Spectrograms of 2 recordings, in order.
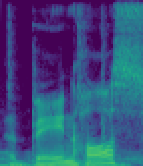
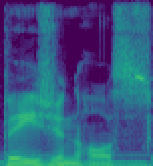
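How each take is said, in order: First: The J sound is left out entirely. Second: The J is pronounced as a hard sound. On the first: "either the J is silent" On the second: "or it's pronounced like hard"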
